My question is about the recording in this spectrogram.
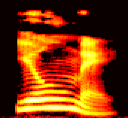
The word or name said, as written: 优美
